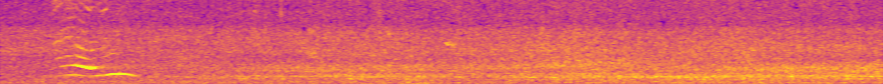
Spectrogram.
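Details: Single brief upward-bending meow from a kitten stuck in a drainpipe, near the start, followed by steady low-pitched background rumble with no further calls.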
